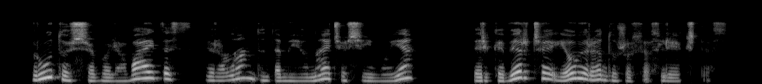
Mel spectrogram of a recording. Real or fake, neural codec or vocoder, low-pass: real; none; 7.2 kHz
